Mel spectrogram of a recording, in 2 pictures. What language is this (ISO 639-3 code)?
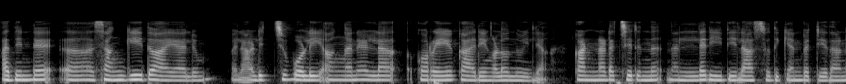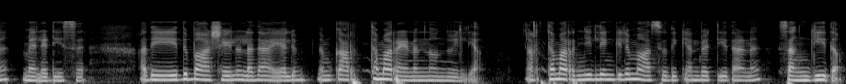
mal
